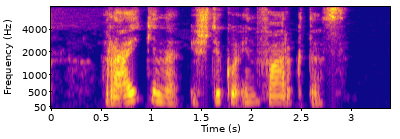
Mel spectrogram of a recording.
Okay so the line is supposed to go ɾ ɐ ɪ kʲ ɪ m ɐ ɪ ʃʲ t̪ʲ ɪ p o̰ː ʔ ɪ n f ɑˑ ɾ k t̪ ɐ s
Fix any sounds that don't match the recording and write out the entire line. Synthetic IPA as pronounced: ɾ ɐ ɪ kʲ ɪ n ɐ ɪ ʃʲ t̪ʲ ɪ k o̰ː ʔ ɪ n f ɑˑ ɾ k t̪ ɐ s

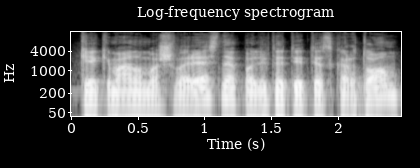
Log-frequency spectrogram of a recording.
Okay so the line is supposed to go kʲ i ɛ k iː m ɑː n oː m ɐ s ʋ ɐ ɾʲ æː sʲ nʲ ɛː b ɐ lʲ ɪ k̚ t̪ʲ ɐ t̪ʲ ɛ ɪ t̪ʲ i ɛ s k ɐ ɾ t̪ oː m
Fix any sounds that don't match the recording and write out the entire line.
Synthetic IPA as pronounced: kʲ i ɛ k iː m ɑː n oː m ɐ ʃ ʋ ɐ ɾʲ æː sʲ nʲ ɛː p ɐ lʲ ɪ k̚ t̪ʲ ɐ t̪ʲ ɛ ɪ t̪ʲ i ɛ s k ɐ ɾ t̪ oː m

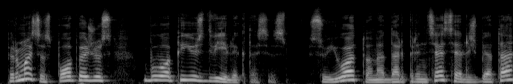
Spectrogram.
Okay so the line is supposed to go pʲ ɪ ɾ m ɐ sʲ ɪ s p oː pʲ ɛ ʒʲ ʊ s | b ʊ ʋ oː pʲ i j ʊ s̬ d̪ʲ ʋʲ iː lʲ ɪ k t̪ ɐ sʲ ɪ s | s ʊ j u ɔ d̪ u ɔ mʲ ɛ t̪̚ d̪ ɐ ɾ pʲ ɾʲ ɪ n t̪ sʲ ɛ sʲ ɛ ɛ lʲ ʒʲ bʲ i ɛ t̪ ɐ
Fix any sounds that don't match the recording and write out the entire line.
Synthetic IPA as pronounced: pʲ ɪ ɾ m ɐ sʲ ɪ s p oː pʲ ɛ ʒʲ ʊ s | b ʊ ʋ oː pʲ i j ʊ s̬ d̪ʲ ʋʲ iː lʲ ɪ k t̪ ɐ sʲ ɪ s | s ʊ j u ɔ t̪ u ɔ mʲ ɛ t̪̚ d̪ ɐ ɾ pʲ ɾʲ ɪ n t̪ sʲ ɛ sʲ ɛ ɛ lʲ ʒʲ bʲ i ɛ t̪ ɐ

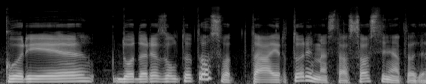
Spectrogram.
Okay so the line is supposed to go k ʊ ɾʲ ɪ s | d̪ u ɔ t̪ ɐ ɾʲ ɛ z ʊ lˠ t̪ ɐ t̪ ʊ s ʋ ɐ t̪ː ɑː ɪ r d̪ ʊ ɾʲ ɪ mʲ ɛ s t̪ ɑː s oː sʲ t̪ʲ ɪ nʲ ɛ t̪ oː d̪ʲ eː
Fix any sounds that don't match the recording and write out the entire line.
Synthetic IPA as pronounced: k ʊ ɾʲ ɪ | d̪ u ɔ d̪ ɐ ɾʲ ɛ z ʊ lˠ t̪ ɐ t̪ ʊ s ʋ ɐ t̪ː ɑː ɪ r t̪ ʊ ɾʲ ɪ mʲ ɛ s t̪ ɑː s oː sʲ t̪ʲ ɪ nʲ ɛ t̪ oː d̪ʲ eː

